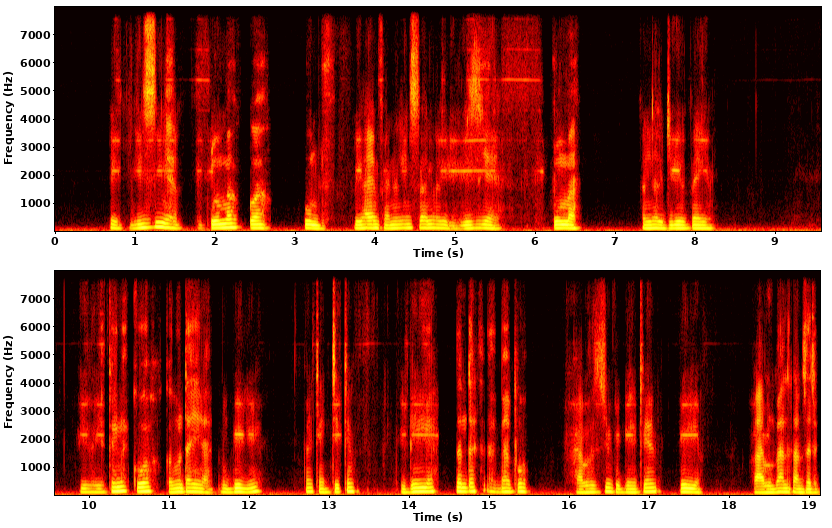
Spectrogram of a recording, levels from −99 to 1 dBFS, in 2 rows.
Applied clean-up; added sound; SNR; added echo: neural diffusion model UNIVERSE++.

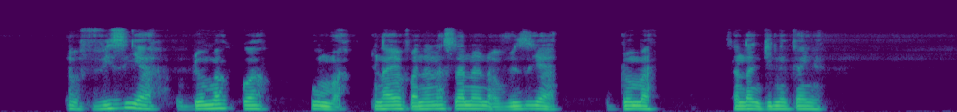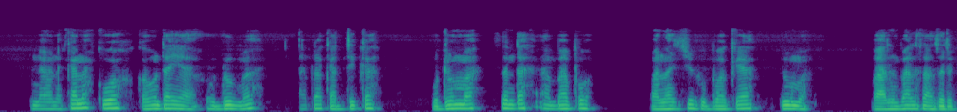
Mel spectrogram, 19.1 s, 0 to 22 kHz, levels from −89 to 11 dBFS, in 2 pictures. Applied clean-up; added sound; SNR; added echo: neural mask model Resemble Enhance denoiser.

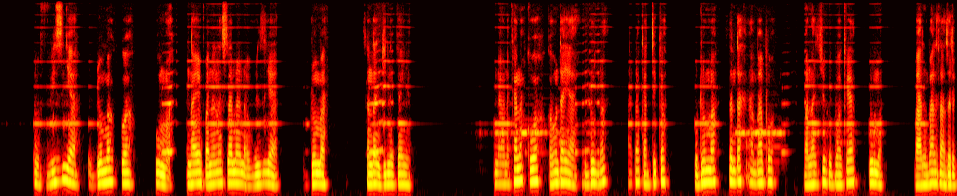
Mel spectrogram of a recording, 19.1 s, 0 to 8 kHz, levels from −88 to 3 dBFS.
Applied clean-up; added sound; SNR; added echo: neural mask model RNNoise.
